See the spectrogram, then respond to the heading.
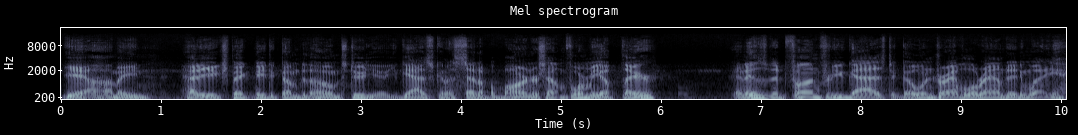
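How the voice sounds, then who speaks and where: Putting on a character voice, a man speaks at a fairly quick pace with a very deep, low pitch. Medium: audio drama. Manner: easygoing, folksy.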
